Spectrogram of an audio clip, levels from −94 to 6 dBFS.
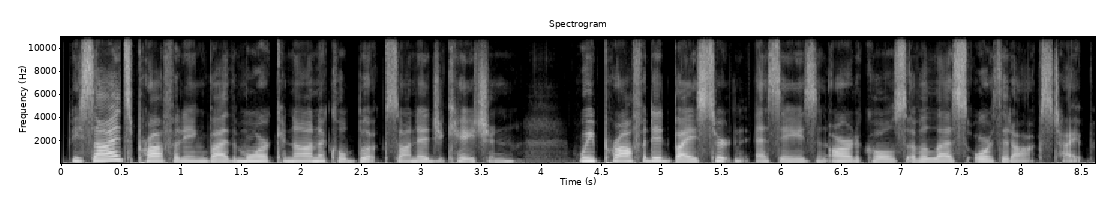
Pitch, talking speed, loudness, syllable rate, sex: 215 Hz, 145 wpm, -18 LUFS, 5.0 syllables/s, female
